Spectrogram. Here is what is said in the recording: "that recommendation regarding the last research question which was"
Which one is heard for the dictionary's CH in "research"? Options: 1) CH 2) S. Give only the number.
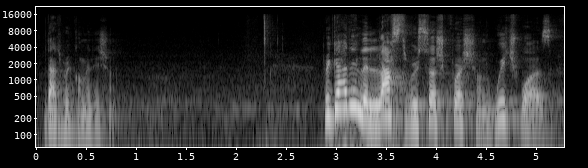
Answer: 1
